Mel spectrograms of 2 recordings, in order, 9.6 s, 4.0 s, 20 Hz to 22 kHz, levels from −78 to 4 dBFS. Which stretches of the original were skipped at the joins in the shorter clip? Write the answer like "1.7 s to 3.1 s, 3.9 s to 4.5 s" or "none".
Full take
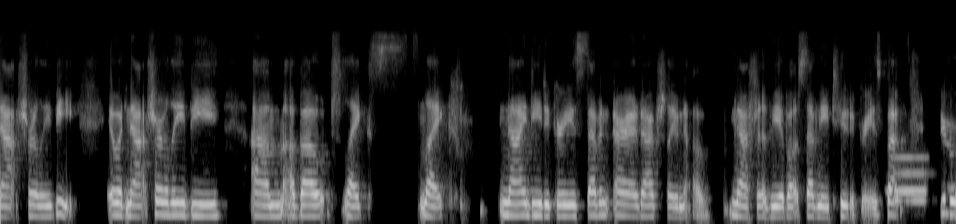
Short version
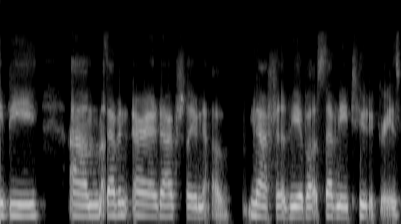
2.9 s to 5.8 s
